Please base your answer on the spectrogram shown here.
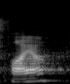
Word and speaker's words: FIR: They are going to generate some NLIR dialect called FIR, sometimes pronounced fire, which allows them to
